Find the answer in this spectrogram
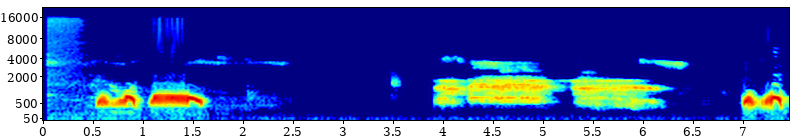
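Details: Spotted dove calling, played to lure wild doves: a short low coo, a quick double note, then a long trembling croo, heard twice, with a buzzy, harsher call and faint high whistles between phrases.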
